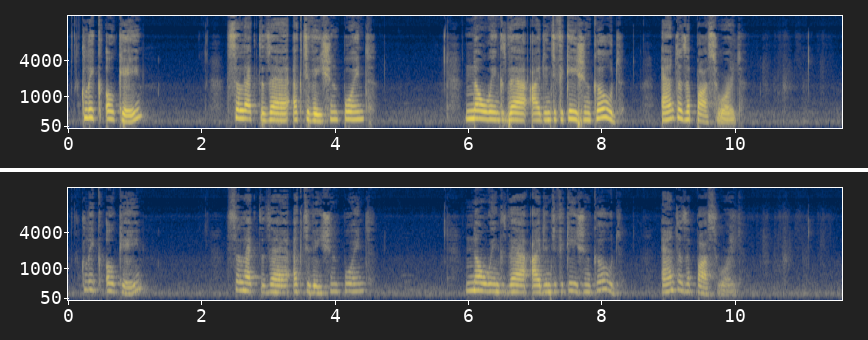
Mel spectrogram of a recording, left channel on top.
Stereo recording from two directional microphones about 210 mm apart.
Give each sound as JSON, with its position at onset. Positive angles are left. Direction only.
{"t": 0.2, "sound": "speech", "side_deg": 40}
{"t": 2.3, "sound": "speech", "side_deg": 45}
{"t": 5.6, "sound": "speech", "side_deg": 45}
